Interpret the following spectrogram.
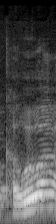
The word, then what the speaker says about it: Kaluuya: And famously, this episode has Daniel Kaluuya, I believe I'm pronouncing his name right, who starred in last year's Get Out, who's now nominated for an Academy Award for Best Actor.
